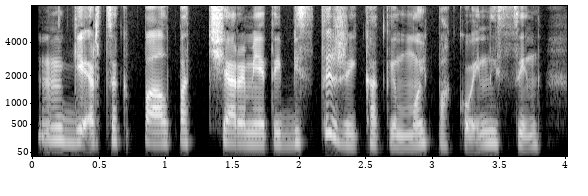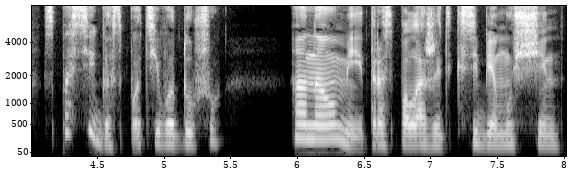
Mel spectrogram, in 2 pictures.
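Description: A woman voicing a scheming dowager countess who speaks in a sarcastic, measured way in an audiobook. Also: low-pitched, lively intonation, darkish tone, no room sound, studio quality.

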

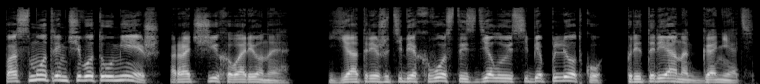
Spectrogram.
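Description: A man's voice: mid-range voice, very animated, moderate pace, dry recording, studio quality, lightly acted. A man voicing a defiant young man who talks in curt, growling bursts. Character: defiant young man, gruff, quick to anger.

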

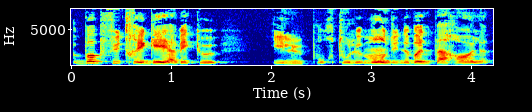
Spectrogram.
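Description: A woman reading a classic novel aloud as an audiobook, in calm, measured storybook narration. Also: lowish voice. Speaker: audiobook reader.

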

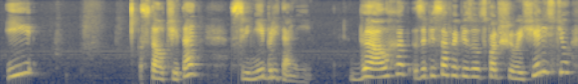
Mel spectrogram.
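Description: A woman narrating an audiobook in an expressive, ironic storytelling manner. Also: a little high.

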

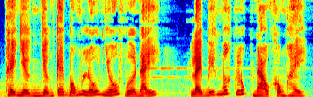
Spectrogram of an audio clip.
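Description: A woman's voice: lowish voice, lively intonation, a little fast, dark tone, breathy edge. Woman narrating a ghost story. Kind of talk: dramatic storytelling.

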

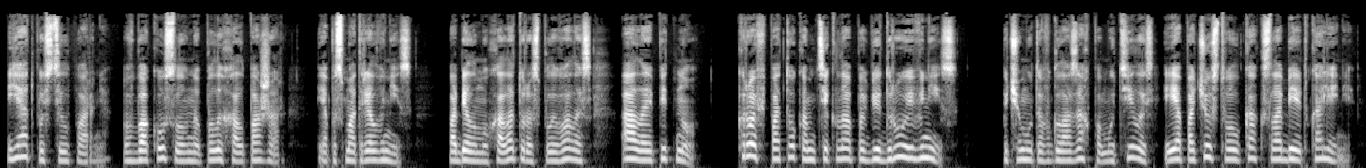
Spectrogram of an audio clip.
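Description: A woman narrating an audiobook story with steady storytelling. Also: medium pitch, fairly quick, no echo, clean studio sound. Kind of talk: scripted narration.

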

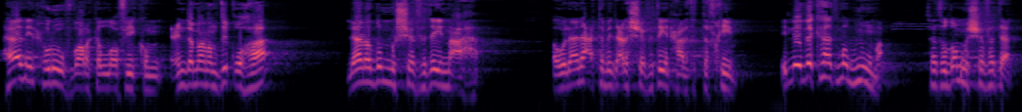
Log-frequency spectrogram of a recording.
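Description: A man teaching Quran recitation on the radio, with a slightly high voice that rings out in a long reverb. He explains letter sounds in a patient, instructive way and keeps asking his listeners questions he then answers himself. He stretches out and chants example words slowly so that each sound is clear. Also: lively intonation, darkish tone. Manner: didactic, poses rhetorical questions to listeners. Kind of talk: radio tajweed lesson.

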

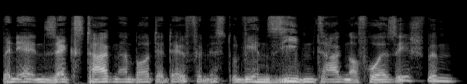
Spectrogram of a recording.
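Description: A male audiobook reader voicing a bold, unflappable American servant with a husky voice. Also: mid-range voice, a little fast, dry recording, studio quality. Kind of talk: audiobook reading.

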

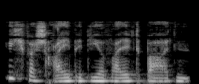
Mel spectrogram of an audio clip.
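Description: A quiet, unhurried male doctor from a storybook, low and soothing. A woman voices him. The voice is slow and husky, and the recording sounds dull. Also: little pitch movement, heavily acted.

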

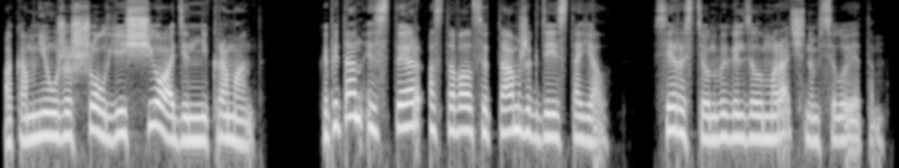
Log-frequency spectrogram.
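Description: A woman narrating a first-person fantasy story as an audiobook, lively and expressive. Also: on the low side, moderate pace, dry recording, studio quality.

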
